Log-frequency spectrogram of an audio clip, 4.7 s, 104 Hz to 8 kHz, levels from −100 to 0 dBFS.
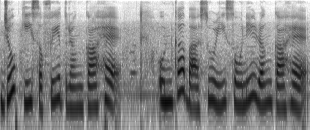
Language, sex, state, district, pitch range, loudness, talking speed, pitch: Hindi, female, Assam, Sonitpur, 225-280 Hz, -14 LUFS, 140 wpm, 255 Hz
